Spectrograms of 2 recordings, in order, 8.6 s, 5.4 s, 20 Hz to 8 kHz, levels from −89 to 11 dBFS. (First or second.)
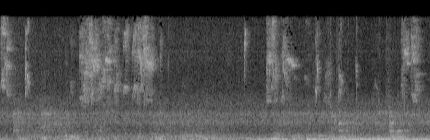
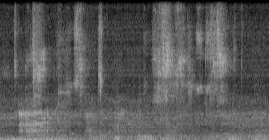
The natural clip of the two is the first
